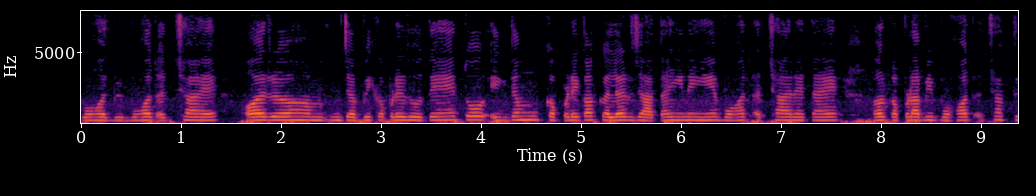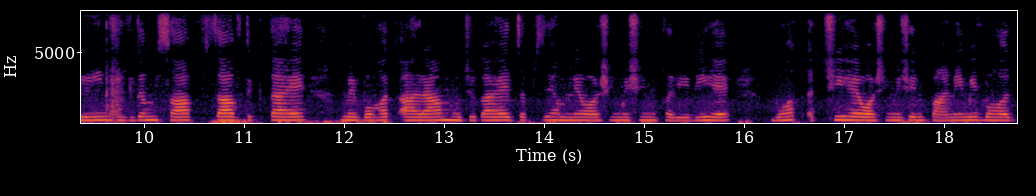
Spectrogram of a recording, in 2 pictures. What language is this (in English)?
Urdu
